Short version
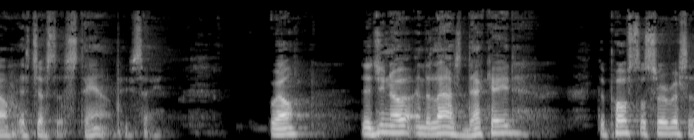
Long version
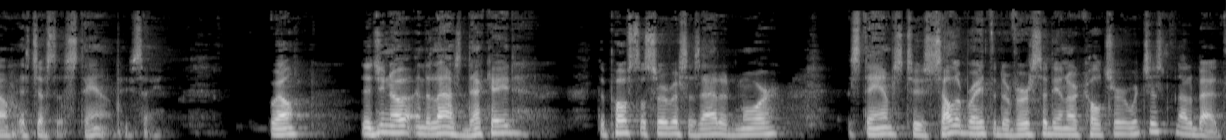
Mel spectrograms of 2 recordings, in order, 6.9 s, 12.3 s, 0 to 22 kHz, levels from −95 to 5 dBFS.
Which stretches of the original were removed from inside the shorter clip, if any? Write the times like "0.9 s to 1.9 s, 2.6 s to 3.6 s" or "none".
none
